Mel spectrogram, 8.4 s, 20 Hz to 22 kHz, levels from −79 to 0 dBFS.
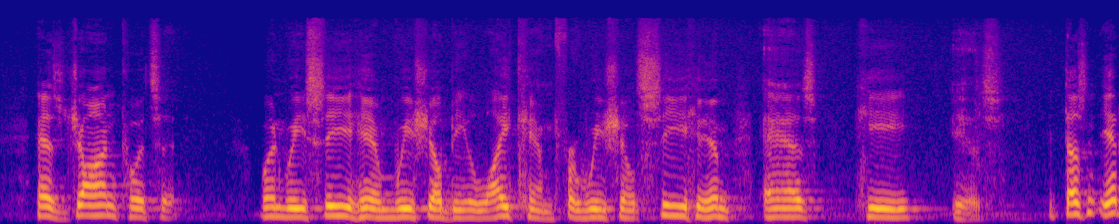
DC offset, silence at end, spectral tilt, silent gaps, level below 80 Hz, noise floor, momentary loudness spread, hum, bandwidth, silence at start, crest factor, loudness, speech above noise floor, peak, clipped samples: under 0.1%; 0 s; -6 dB/octave; none; -68 dBFS; -55 dBFS; 14 LU; none; 16 kHz; 0.3 s; 16 dB; -19 LUFS; 38 dB; -2 dBFS; under 0.1%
